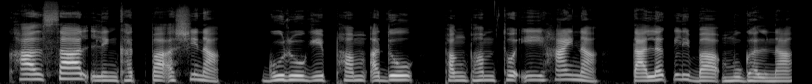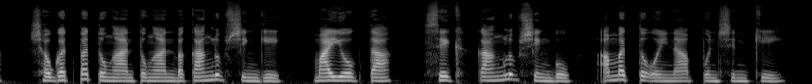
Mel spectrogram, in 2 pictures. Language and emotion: Manipuri, neutral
